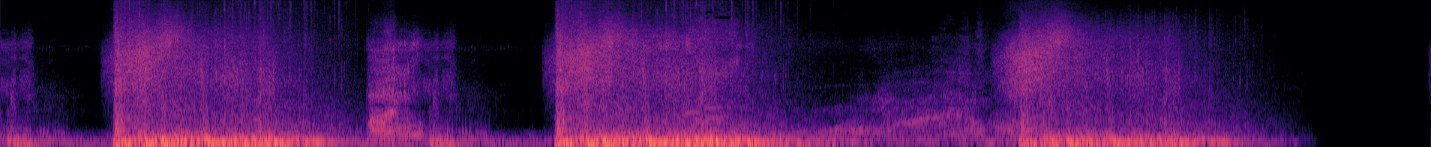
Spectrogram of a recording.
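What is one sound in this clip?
Explosions boom and roar in bursts.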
